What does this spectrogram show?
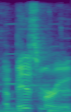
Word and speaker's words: Ebisumaru: courses oh boost maroon I could only pronounce abysmook correctly because they said in the opening thing so I'm just copying what I heard well it's abysmaru then this would be obesmaru which he challenges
